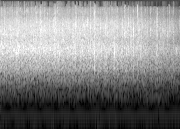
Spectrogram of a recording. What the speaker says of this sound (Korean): 깨닫는 사람만 박수.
